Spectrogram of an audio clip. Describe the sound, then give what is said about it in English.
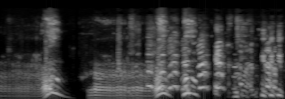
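A person's voice imitates a hound dog, with a long drawn-out baying howl followed by a string of rough, rapid barks, loud. “Nah, mine sounds like a hound.”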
